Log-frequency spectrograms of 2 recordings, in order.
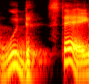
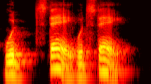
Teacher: the street we see the D at the end of wood it's a stop D stop the air don't release the D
